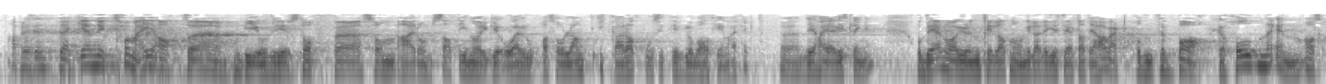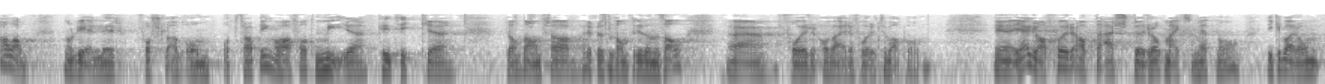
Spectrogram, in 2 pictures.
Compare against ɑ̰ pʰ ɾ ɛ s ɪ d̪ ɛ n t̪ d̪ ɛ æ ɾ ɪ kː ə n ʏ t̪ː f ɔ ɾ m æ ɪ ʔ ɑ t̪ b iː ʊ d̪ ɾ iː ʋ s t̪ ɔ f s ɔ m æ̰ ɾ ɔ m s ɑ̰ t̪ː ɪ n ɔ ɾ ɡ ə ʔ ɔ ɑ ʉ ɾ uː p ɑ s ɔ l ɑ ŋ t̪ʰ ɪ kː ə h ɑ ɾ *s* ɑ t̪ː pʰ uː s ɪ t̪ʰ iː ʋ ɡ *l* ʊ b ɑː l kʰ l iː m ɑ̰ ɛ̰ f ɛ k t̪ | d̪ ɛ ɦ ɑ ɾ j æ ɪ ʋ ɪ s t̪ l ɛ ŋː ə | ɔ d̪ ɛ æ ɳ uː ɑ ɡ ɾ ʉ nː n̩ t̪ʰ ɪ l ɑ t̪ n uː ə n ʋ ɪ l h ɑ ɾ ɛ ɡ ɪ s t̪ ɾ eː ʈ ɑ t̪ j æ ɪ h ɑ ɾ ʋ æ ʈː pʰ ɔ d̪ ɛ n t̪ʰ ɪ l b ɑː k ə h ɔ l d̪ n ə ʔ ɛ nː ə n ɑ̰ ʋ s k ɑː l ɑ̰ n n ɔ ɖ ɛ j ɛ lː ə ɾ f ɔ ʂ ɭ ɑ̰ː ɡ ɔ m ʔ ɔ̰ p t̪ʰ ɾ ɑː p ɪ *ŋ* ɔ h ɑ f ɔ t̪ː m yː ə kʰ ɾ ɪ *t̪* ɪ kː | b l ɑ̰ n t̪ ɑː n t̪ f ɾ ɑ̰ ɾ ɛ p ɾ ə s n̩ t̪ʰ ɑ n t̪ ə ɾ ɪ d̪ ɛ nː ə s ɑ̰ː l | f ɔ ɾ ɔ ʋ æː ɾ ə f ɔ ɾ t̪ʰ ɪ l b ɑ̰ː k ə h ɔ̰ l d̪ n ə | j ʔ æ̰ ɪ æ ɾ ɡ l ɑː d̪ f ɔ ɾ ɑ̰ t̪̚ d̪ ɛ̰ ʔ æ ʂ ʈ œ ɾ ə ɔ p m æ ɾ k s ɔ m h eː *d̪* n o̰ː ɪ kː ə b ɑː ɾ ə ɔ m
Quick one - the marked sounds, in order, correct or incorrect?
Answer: incorrect, correct, correct, incorrect, incorrect

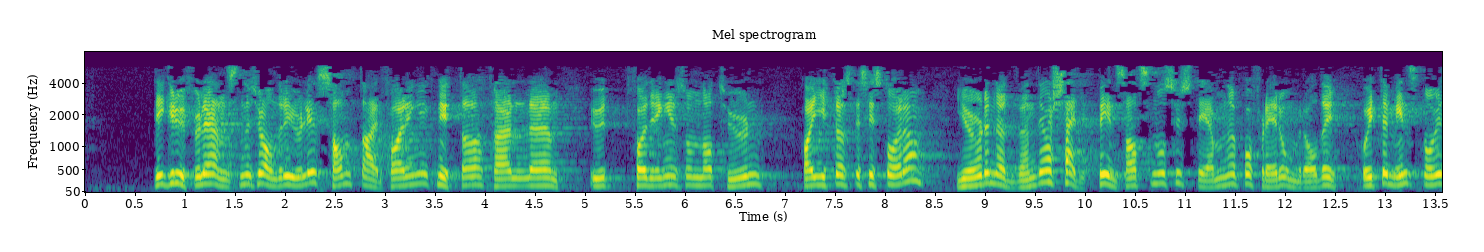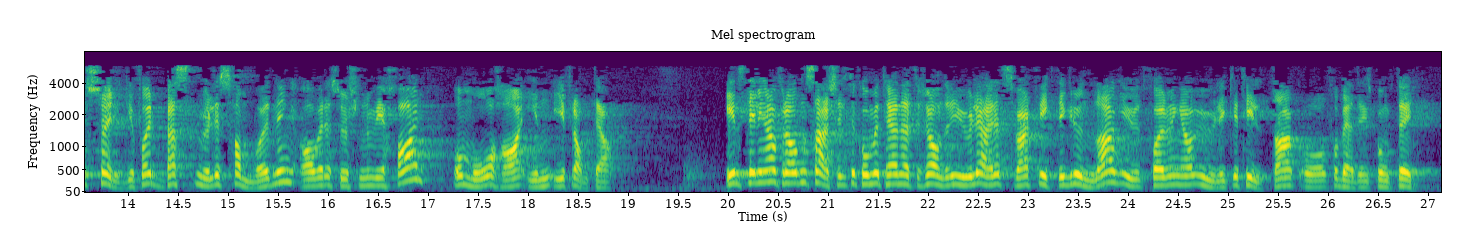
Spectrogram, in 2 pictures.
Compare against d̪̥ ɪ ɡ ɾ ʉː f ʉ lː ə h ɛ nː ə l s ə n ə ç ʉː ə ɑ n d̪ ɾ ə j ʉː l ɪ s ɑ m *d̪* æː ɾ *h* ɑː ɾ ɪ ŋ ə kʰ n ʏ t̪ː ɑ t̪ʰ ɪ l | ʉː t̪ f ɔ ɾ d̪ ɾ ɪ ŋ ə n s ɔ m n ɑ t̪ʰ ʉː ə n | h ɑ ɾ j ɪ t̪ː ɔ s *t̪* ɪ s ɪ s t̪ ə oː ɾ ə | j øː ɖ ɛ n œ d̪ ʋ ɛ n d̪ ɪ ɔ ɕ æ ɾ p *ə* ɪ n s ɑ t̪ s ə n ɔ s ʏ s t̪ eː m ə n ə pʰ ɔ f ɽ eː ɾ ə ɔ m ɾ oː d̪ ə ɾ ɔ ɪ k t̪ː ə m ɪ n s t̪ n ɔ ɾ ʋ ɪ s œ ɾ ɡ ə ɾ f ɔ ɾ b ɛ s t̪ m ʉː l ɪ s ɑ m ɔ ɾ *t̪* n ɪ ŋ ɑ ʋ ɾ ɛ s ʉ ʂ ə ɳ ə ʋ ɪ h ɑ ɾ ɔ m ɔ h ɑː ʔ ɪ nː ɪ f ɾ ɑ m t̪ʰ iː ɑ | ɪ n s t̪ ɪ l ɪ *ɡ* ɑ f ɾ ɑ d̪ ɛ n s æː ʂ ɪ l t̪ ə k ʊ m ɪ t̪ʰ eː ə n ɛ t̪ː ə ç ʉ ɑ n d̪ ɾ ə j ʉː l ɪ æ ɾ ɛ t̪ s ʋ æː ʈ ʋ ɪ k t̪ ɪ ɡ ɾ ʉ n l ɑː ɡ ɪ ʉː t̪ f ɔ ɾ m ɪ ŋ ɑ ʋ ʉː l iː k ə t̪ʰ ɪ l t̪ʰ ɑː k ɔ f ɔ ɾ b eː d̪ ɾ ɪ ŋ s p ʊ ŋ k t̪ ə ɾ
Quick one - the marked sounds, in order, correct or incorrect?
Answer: incorrect, incorrect, incorrect, correct, incorrect, incorrect

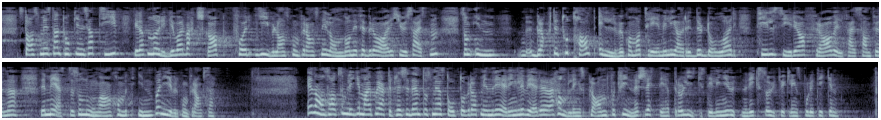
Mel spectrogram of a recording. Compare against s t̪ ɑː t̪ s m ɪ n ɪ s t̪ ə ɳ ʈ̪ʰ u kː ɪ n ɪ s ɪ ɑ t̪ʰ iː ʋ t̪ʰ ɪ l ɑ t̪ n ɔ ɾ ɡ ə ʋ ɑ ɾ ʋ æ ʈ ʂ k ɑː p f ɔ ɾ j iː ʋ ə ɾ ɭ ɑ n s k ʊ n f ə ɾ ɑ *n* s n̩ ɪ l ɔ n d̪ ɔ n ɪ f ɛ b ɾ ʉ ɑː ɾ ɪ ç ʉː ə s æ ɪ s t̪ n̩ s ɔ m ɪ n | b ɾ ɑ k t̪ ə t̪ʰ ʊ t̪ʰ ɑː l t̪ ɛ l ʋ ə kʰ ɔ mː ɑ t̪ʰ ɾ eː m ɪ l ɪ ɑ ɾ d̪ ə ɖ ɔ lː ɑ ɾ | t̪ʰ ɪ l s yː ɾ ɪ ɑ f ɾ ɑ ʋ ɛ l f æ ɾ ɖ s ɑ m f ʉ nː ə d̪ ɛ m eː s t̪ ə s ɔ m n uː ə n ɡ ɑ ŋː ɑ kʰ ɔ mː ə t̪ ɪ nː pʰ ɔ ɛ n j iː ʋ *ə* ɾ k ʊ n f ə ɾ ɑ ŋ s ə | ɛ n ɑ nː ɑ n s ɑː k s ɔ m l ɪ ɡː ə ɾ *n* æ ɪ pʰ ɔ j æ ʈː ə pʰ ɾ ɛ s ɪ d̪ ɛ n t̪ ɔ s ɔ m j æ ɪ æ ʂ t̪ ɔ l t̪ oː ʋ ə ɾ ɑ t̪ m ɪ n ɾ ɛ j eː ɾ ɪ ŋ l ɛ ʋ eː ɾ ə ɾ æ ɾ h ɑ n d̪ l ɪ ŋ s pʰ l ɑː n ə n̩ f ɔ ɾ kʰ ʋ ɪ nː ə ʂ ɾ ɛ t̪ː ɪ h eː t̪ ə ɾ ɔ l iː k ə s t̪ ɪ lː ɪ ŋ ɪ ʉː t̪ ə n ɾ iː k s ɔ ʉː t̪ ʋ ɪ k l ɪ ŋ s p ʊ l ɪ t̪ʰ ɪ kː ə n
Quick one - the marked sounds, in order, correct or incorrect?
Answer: incorrect, correct, incorrect

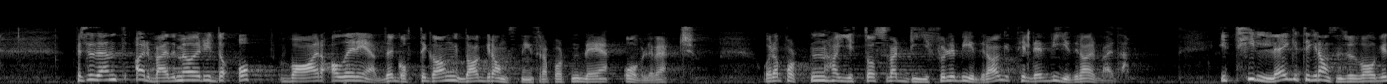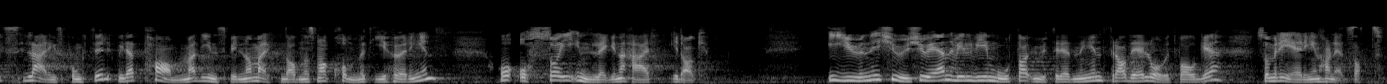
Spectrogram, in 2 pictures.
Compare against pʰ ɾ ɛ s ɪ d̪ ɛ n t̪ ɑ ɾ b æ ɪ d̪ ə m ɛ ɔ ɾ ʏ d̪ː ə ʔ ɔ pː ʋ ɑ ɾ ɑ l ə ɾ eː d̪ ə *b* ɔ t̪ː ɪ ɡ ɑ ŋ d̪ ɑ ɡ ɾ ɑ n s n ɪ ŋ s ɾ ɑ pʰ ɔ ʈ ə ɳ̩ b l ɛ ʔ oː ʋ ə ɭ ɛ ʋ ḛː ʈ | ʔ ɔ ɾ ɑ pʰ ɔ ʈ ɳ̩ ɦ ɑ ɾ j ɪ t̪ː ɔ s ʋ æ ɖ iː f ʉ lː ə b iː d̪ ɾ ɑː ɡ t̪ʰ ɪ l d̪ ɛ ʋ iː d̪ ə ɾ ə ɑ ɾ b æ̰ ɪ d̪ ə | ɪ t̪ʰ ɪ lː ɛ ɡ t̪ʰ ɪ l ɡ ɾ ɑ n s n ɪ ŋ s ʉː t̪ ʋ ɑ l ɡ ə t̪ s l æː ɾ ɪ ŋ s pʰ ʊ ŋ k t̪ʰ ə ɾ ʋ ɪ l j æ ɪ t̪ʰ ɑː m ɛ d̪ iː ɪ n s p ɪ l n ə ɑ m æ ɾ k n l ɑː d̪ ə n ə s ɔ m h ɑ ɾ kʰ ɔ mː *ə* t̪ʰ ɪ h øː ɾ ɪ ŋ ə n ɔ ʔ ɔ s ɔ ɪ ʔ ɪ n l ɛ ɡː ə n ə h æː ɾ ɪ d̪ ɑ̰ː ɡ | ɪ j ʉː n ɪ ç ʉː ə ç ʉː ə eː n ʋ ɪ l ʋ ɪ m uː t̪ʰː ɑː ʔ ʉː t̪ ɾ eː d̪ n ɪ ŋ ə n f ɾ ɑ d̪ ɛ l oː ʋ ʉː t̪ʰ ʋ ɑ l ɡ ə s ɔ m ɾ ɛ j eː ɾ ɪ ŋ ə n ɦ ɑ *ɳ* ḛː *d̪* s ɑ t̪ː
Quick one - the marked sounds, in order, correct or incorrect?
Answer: incorrect, correct, correct, correct

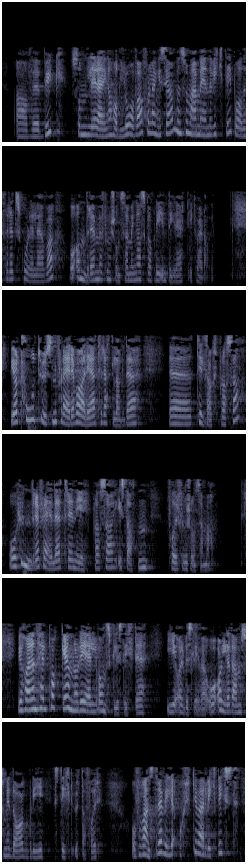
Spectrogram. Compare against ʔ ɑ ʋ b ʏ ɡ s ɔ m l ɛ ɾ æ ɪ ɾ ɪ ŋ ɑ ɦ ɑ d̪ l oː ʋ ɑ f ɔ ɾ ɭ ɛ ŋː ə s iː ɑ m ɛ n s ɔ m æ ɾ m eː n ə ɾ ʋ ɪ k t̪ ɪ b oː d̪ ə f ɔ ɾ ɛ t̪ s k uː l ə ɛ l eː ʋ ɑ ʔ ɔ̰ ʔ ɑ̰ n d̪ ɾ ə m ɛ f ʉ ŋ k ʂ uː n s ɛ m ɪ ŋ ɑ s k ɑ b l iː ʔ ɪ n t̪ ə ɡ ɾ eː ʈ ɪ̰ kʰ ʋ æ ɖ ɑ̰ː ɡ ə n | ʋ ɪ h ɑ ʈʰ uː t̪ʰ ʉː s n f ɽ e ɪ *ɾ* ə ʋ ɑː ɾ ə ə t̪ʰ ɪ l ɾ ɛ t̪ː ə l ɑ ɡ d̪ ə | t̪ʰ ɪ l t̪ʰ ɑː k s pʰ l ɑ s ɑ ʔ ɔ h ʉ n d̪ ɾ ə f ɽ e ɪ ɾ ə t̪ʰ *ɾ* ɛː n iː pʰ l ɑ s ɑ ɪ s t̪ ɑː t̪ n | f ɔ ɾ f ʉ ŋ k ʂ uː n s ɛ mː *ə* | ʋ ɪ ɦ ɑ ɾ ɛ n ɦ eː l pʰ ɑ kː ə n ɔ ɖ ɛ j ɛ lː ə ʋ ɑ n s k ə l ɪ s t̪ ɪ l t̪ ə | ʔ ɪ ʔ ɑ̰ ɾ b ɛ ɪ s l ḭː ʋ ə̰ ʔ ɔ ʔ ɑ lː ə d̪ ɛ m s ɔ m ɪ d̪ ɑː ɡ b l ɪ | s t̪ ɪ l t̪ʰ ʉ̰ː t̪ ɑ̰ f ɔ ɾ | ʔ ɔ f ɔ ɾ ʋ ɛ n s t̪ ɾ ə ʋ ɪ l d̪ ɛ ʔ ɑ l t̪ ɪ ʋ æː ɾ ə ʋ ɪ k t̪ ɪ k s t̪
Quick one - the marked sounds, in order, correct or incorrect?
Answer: correct, correct, incorrect

